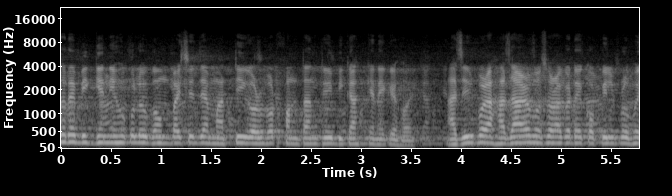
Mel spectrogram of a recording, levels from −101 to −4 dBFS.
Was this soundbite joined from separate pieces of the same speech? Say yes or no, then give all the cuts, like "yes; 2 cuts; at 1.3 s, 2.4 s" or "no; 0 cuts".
no; 0 cuts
